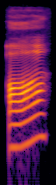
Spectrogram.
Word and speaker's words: audacity: Yes, audacity. Stress on the second syllable.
